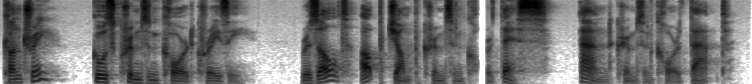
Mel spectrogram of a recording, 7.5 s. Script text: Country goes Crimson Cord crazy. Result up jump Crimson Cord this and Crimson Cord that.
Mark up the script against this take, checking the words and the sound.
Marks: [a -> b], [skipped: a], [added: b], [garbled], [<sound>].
Country goes Crimson Cord crazy. Result up jump Crimson Cord [dropout] this and Crimson Cord that.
